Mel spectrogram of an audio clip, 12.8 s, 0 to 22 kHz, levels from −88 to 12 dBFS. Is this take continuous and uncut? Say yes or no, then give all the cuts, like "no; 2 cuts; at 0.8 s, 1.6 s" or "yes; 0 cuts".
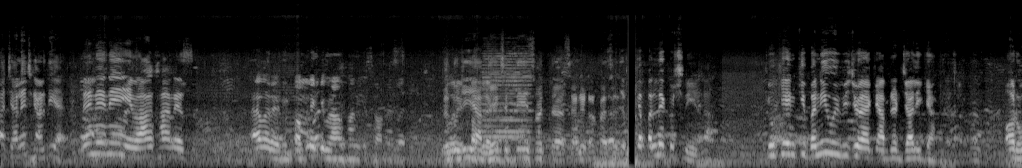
no; 1 cut; at 7.8 s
